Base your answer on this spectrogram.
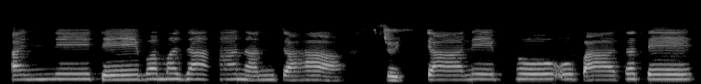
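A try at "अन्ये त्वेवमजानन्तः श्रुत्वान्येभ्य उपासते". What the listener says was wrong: एभ्यो नहीं है ना, श्रुत्वा नेभ्य, श्रुत्वा नेभ्य। हाँ बाकी का ठीक।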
